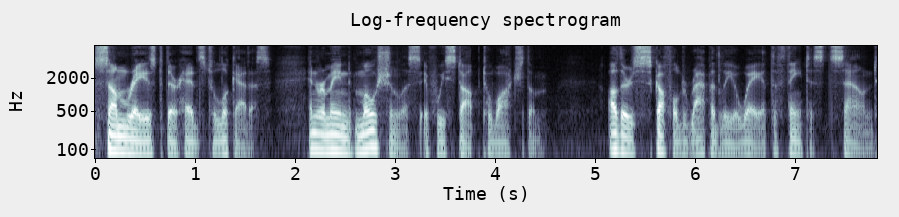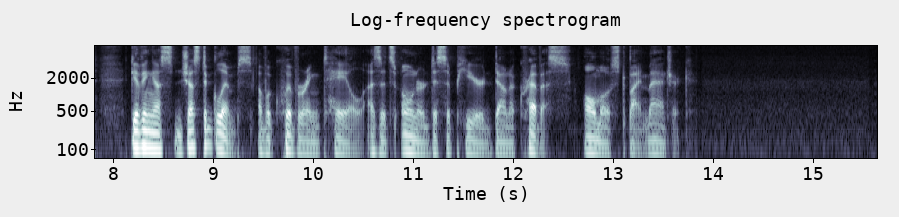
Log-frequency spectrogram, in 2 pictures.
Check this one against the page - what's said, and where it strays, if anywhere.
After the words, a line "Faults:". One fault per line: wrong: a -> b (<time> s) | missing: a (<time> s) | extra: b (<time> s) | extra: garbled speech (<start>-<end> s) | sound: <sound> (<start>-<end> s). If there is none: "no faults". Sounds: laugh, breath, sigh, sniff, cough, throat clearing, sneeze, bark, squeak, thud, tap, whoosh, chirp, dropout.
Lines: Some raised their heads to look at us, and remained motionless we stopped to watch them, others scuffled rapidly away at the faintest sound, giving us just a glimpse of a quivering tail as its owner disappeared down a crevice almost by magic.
Some raised their heads to look at us, and remained motionless if we stopped to watch them, others scuffled rapidly away at the faintest sound, giving us just a glimpse of a quivering tail as its owner disappeared down a crevice almost by magic.
Faults:
extra: if (3.3 s)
